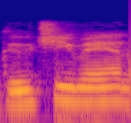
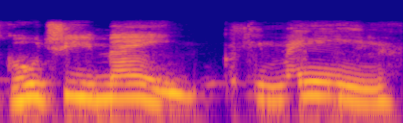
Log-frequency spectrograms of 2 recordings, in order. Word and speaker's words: Gucci Mane: has more music out gucci man or tech9 oh god um probably gucci man like stupid probably still gucci listen you pronounced it wrong is gucci mane yeah gucci mane that's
